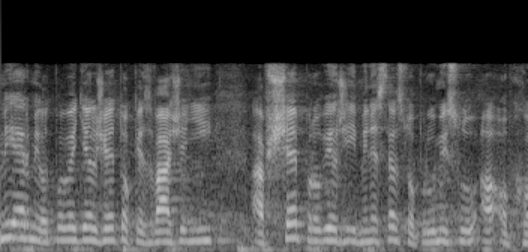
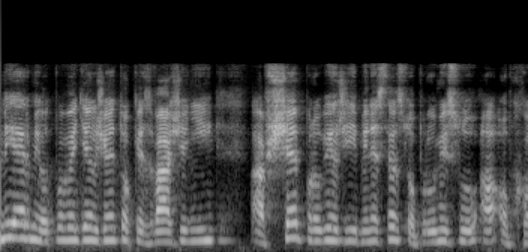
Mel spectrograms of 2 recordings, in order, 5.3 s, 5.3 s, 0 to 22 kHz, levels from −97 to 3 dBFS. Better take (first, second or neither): first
